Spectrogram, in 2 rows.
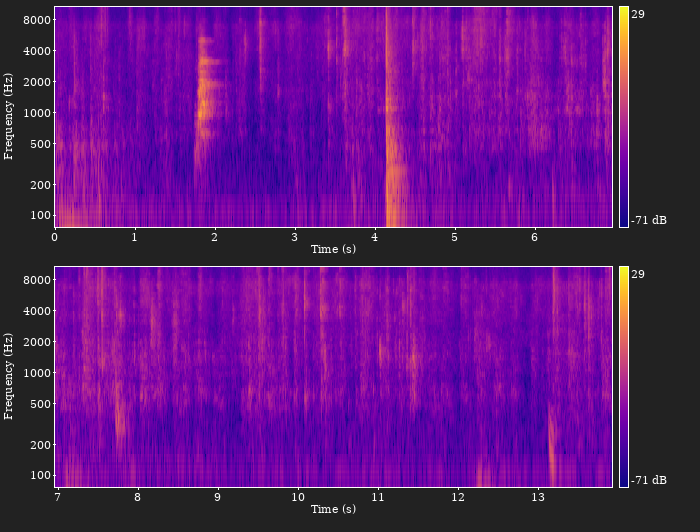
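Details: Playing Blue Heeler puppies, Australian Cattle Dogs, in 2020: two sharp yappy barks a couple of seconds apart, then quieter grunts, snuffles and whimpers over an indoor hum, with a human voice asking what they are doing.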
